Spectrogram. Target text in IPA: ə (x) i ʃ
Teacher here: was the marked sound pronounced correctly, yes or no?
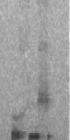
yes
